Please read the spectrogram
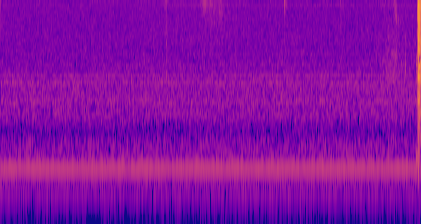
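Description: A steady low background hum with two held tones, unchanging throughout, over a faint hiss.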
